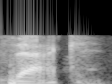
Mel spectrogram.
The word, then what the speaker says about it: Zach: My name is Zach, spelled Z-A-C-H. – Mm-hmm. – I'm calling with Bank of Cardiff. Cardiff is spelled C-A-R-D-I-F-F.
